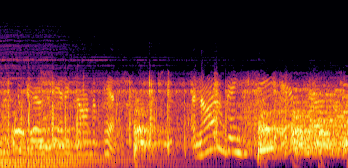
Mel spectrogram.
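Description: Pre-recorded sound collage for the intro film: voice samples and sliding, howl-like tones over a low steady drone, which drops out about three seconds in.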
